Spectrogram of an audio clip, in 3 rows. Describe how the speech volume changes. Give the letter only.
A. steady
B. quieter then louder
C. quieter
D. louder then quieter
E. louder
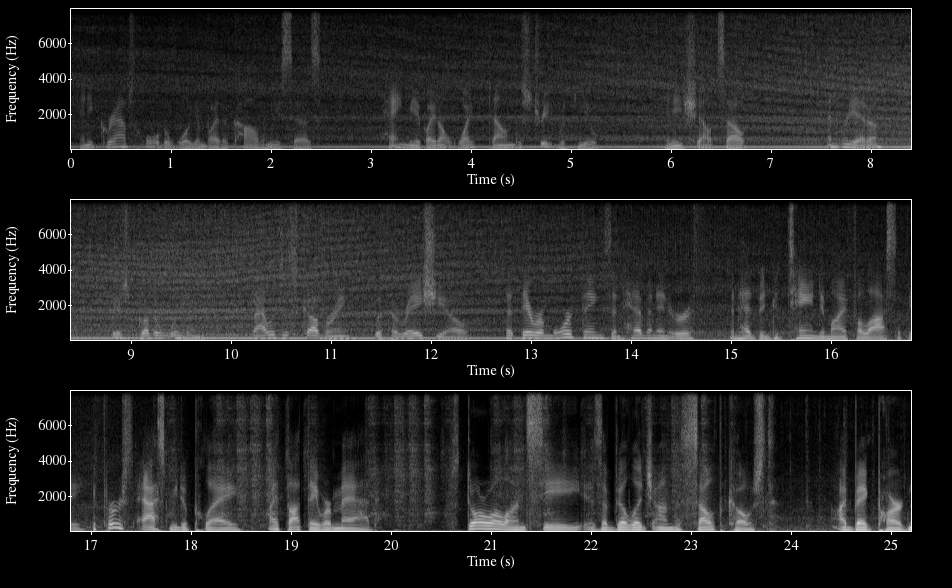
E.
